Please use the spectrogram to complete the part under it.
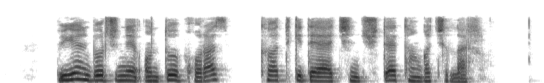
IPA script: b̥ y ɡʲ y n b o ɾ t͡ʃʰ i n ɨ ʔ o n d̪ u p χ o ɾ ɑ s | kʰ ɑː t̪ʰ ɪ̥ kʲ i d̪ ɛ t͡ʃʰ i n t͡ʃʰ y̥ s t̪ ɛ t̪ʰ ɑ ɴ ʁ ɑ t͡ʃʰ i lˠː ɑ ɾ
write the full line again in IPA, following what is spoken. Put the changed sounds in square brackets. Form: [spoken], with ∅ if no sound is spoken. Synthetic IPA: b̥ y ɡʲ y n b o ɾ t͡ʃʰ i n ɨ ʔ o n [t̪] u p χ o ɾ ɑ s | kʰ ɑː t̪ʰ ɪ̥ kʲ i d̪ ɛ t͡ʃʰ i n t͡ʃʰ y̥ [ʃ] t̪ ɛ t̪ʰ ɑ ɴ ʁ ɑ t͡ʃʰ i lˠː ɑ ɾ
